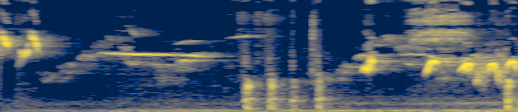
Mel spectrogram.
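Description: A black shama sings clear whistled phrases, some sliding, broken by sharp clicking ticks and closing with short bright repeated notes, all in a small room.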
